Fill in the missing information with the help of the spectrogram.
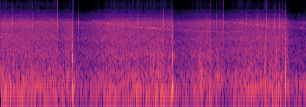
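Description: Aerial firework shells bursting: sharp booms about one and a half and three and a half seconds in, with smaller cracks between, over a steady low background rumble. A faint whistle falling in pitch runs through the middle.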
